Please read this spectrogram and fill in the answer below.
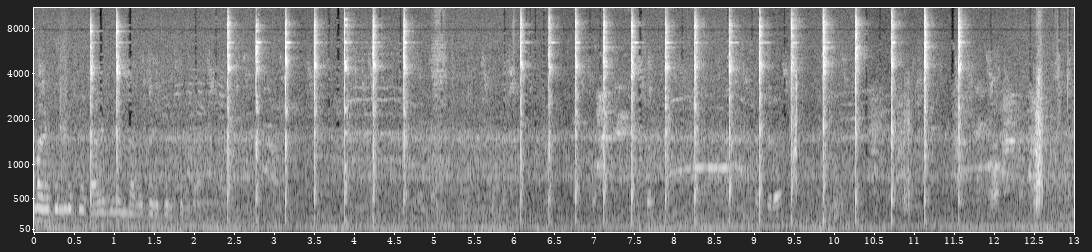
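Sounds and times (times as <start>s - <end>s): hammer striking: 0.7s - 1.3s, 2.4s - 4.8s, 6.0s - 11.8s.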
